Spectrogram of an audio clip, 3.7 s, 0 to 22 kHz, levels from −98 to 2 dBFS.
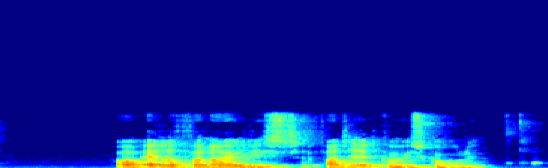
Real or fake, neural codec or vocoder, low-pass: real; none; 7.2 kHz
